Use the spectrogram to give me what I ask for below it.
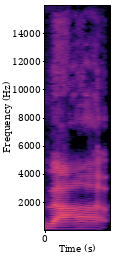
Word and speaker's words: that: me in, me in that photo. That photo. So you don't have to pronounce this end T, otherwise, it will cause you to take a pause, and we don't want that.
